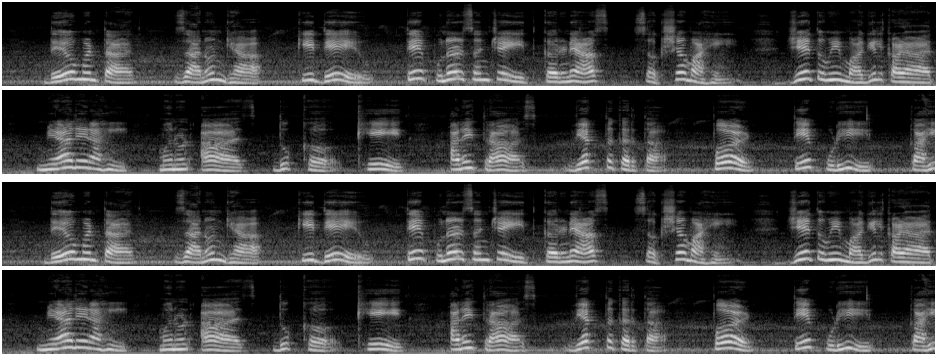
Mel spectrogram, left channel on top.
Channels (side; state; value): both; identical; correlation 1.00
